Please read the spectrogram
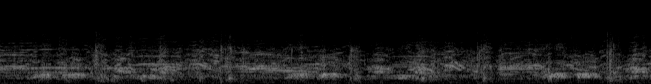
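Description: A crowd of many people shouting at once, their voices overlapping in a dense, continuous din.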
